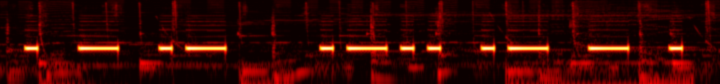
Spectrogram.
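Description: Morse code beeps spelling ETA LATE, a Royal Air Force signal for late arrival: a steady, clear single-pitched tone keyed in a quick pattern of short dots and longer dashes with brief gaps, sounding alone.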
